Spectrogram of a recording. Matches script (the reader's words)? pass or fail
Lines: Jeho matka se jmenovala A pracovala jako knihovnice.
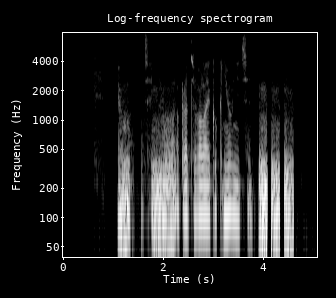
pass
